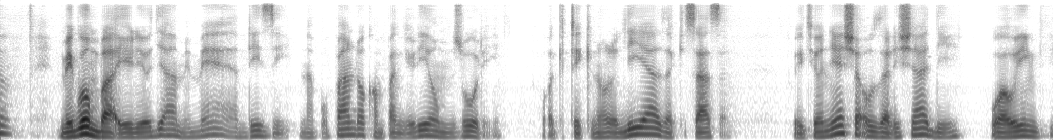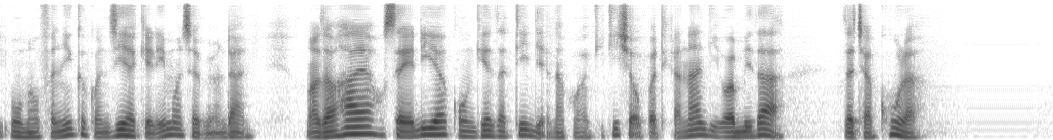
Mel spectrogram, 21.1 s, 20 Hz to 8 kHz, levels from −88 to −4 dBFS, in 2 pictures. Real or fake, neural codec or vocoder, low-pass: fake; codec, 16 kHz, about 1 kbps, DyCAST, with the encoder's durations; 7.2 kHz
